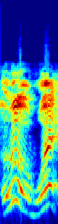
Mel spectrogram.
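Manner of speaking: irritated woman's voice, high, loud and annoyed. Acting out how a woman might brush someone off: imitating an annoyed woman. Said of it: "And then she like".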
